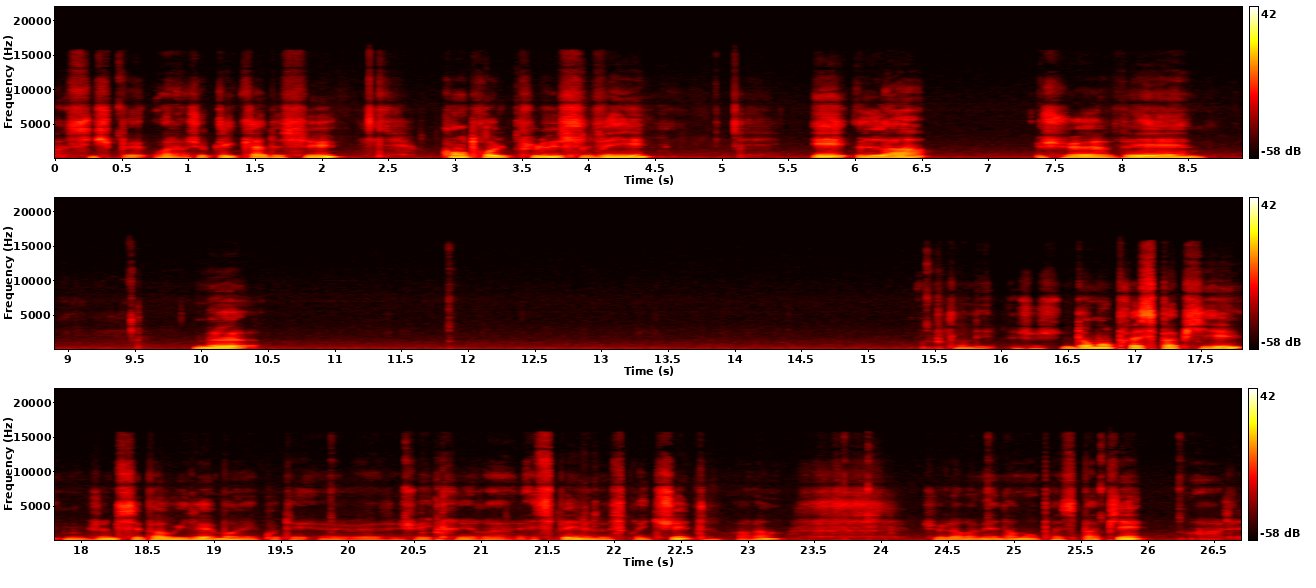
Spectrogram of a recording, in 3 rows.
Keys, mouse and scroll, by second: 0.2 click, 3.8 ctrl+v, 11.8-15.4 drag, 15.7 click, 19.8 click, 21.3-22.2 typing, 23.7 click, 24.7-25.6 drag, 26.2 click.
